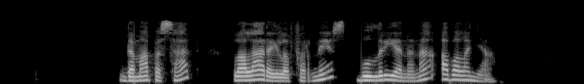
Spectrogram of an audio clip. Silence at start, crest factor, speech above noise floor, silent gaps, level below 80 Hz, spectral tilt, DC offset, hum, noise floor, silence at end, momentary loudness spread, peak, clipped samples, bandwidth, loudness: 1.2 s; 20 dB; over 69 dB; none; -60 dBFS; -5 dB/octave; under 0.1%; none; under -90 dBFS; 0.9 s; 10 LU; -4 dBFS; under 0.1%; 8.4 kHz; -22 LUFS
